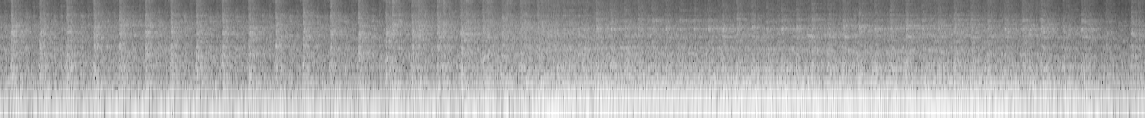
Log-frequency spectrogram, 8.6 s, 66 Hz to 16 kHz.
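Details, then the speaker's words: 1994 Ford F-150 cold start after 302 V8 engine swap; deep idle with quick steady tick about four a second; owner suspects loose exhaust manifold leak; ticking at idle. "sounds like i got to tighten up one of my exhaust manifolds over there"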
